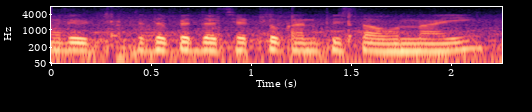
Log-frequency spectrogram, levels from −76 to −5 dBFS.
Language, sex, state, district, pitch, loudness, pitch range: Telugu, male, Telangana, Mahabubabad, 155 Hz, -15 LUFS, 150-160 Hz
